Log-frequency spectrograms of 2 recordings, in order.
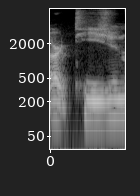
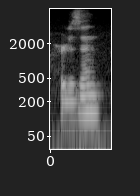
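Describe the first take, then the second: First: The word ends with a 'tee-zhun' sound. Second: The word ends with a 'ti-zan' sound. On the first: The speaker calls it wrong. "I say artesian market" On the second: The speaker calls it right. "if you read it, it's artisan"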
